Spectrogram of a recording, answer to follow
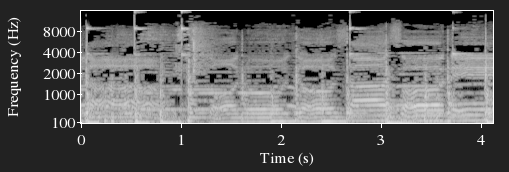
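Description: Odissi dance music: a voice singing over low drum strokes, with small cymbals struck about every half second.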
